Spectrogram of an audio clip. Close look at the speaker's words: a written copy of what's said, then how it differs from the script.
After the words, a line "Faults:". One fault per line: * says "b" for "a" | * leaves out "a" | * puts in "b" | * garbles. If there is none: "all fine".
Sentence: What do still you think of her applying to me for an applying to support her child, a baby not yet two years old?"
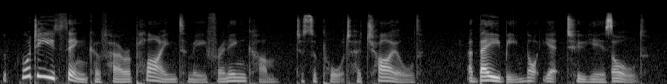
What do you think of her applying to me for an income to support her child, a baby not yet two years old?"
Faults:
* leaves out "still"
* says "income" for "applying"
